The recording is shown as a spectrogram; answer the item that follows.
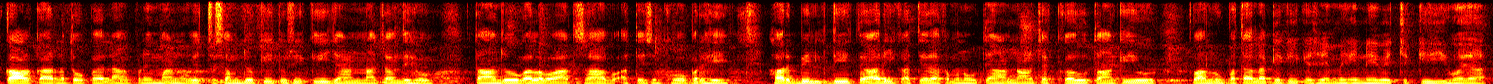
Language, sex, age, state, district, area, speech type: Punjabi, male, 30-45, Punjab, Barnala, rural, spontaneous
